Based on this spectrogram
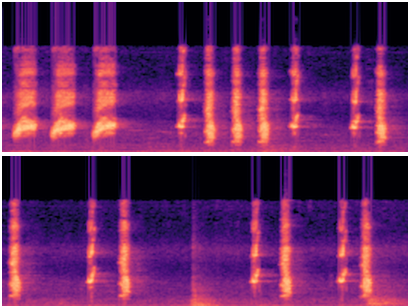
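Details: Eight-month-old long-tailed shrike on its first sunning: three loud rasping notes open, followed by a steady string of short, bright, sharp chips about four per second, with faint low background noise.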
